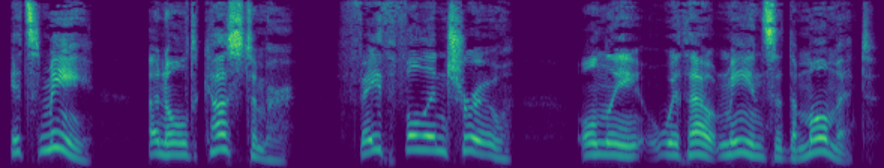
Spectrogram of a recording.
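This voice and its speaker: A man acts out a poor, freezing customer from a storybook, crying out humbly and desperately. The pleading voice rides high and swings widely in pitch, in a dry, close sound. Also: sing-song, a little slow, a little mellow, no room sound, heavily acted.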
